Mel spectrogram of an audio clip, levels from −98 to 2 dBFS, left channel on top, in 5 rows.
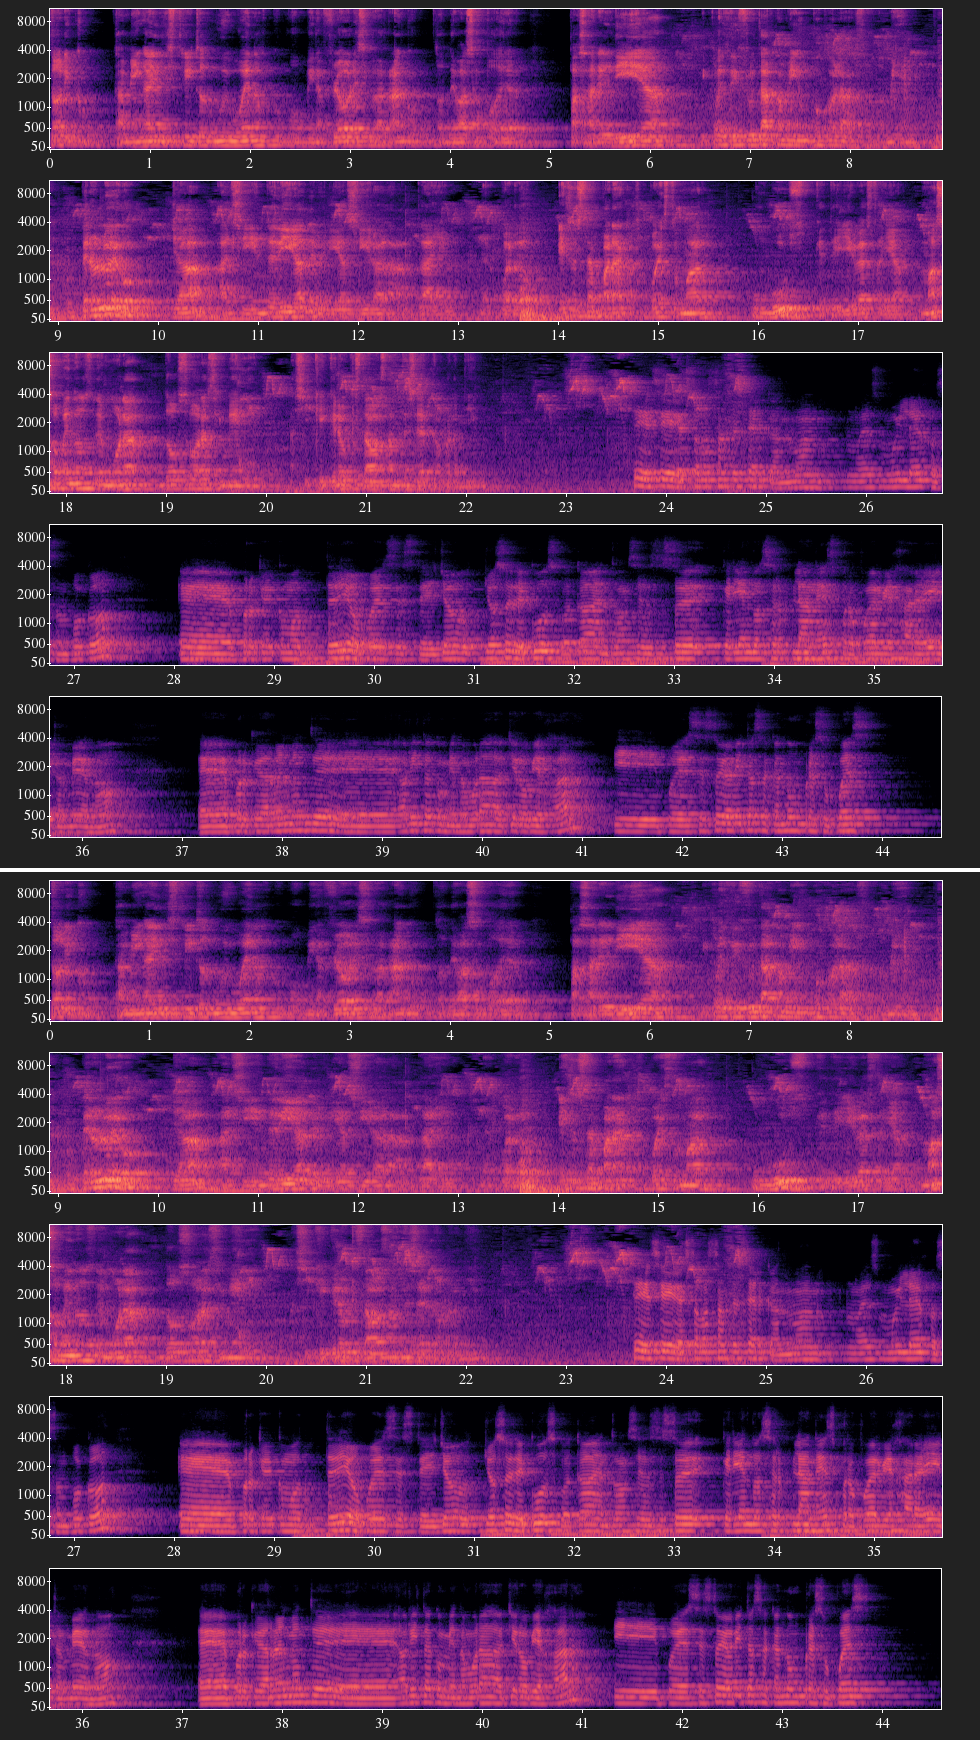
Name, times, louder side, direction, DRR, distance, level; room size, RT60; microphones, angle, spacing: voice 1, 0.0-4.7 5.2-6.2 6.5-8.6 9.2-9.9 10.1-12.9 13.2-15.5 15.9-20.0 20.2-22.2, left 1 dB, 55° left, 1 dB, 1.6 m, -31 dB
Chirp tweet, 5.9-24.8, equal, 5° right, 1.1 m, -42 dB
voice 2, 23.7-27.4 28.0-36.4 37.2-41.0 41.3-43.9, right 2 dB, 35° right, 7 dB, 0.6 m, -34 dB
sound 1, 28.1-28.3 29.2-29.7 31.1-32.9 33.9-35.5, equal, 85° right, 1.3 m, -40 dB
10.5 x 4.6 x 5.3 m, 1.4 s
head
